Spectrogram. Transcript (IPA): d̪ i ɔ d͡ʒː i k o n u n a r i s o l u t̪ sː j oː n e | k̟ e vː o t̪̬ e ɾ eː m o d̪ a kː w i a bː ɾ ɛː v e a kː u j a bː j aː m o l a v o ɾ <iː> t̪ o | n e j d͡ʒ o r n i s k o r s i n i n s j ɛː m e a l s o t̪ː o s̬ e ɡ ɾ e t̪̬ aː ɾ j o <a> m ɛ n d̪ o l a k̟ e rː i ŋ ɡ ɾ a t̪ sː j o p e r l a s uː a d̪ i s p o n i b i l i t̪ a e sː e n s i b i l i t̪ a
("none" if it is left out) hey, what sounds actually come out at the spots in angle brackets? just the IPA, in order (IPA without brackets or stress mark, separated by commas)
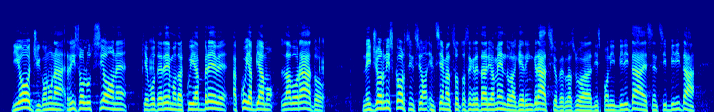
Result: aː, a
